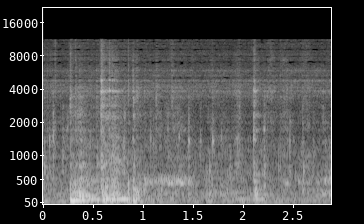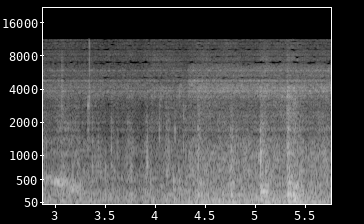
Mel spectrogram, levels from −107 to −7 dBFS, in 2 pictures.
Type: remade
